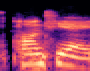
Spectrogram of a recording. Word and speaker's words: Pontier: So yes, it's Pontier. It's French.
